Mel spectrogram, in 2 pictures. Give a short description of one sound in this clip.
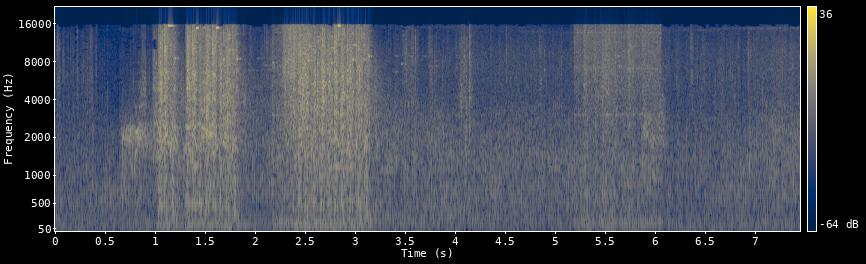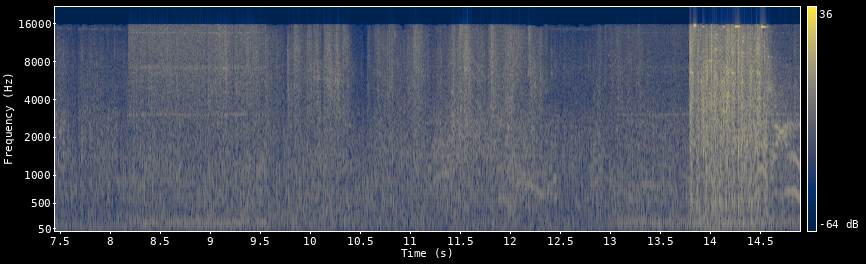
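A submachine gun fires in bursts.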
